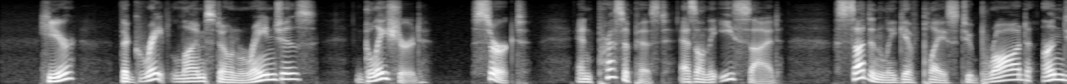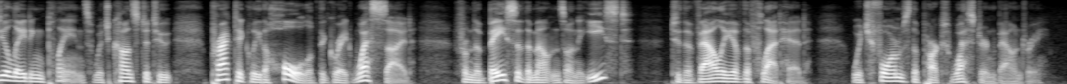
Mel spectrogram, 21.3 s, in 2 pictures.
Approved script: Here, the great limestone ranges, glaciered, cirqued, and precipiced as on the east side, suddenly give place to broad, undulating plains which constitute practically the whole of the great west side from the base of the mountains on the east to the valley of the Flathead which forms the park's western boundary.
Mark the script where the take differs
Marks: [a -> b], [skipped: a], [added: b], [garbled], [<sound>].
Here, the great limestone ranges, glaciered, cirqued, and precipiced as on the east side, suddenly give place to broad, undulating plains which constitute practically the whole of the great west side from the base of the mountains on the east to the valley of the Flathead which forms the park's western boundary.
